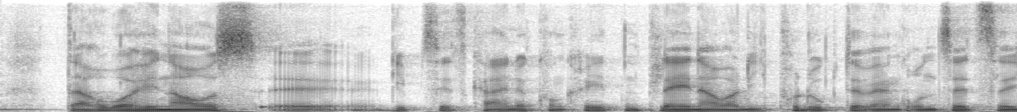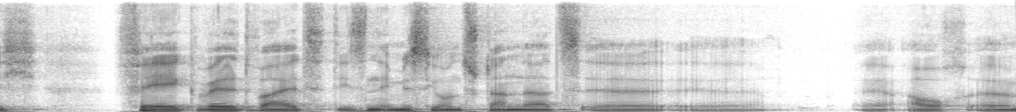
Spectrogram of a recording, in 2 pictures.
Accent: Rhineland, Germany; Ja, als Rheinländer muss ich jetzt erstmal bestätigen

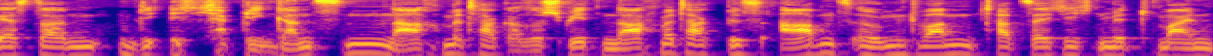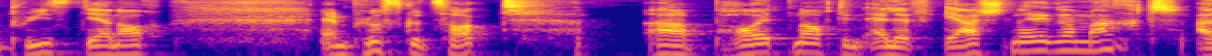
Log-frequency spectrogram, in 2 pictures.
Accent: Northern Germany, Germany; Und da merkt man, ich komme aus dem Norden halt irgendwie, ne?

